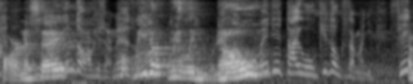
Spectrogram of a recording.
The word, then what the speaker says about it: Farnese: one of my friends for pronouncing her name fares instead of farness we don't really know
